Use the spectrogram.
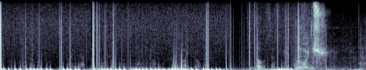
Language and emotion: Russian, neutral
